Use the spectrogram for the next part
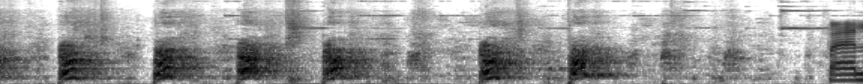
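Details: Pet German Shepherd named Leo barking to announce that rain is coming: a run of about nine sharp, harsh barks roughly every half second, unevenly spaced, with a person's voice breaking in at the very end.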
